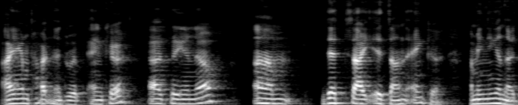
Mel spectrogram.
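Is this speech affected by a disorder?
Yes: cerebral palsy; affects hand-eye coordination and balance.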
